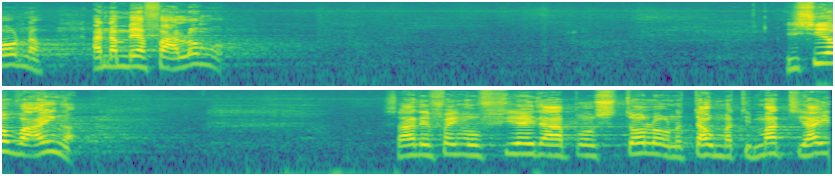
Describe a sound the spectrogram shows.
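An elderly man speaks calmly through a microphone, with long pauses.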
